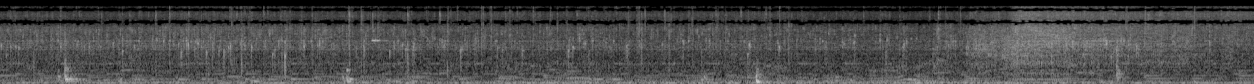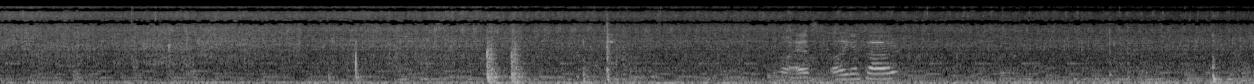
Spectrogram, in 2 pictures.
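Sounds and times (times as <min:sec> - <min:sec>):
chicken sizzling in hot oil: 0:00.0 - 0:25.0.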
